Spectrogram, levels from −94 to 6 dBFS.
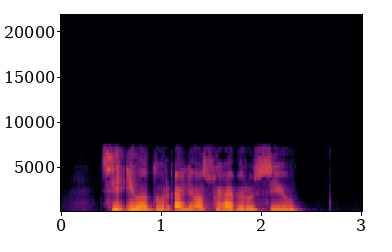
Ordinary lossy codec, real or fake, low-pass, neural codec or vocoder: MP3, 96 kbps; real; 7.2 kHz; none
